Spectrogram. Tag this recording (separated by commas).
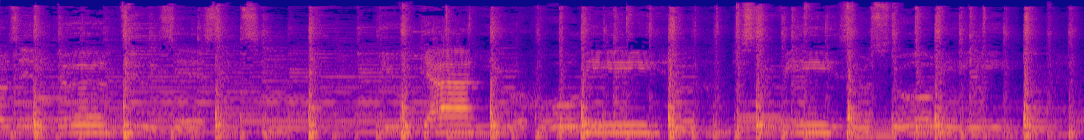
Plucked string instrument, Music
